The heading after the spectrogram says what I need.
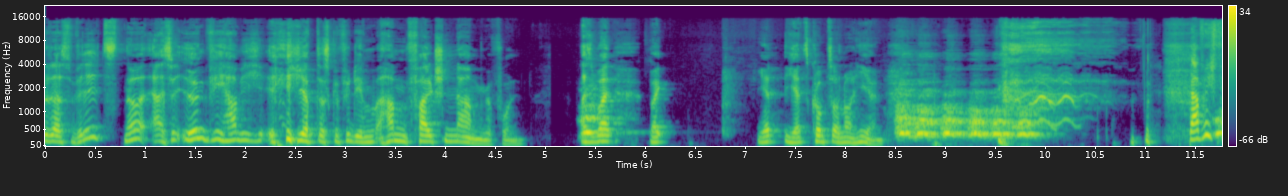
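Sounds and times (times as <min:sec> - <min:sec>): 
speech: 0:00.0 - 0:06.3, 0:07.1 - 0:08.6, 0:09.5 - 0:09.9, 0:10.8 - 0:11.7
laughter: 0:02.0 - 0:03.2, 0:05.4 - 0:05.9, 0:09.5 - 0:11.7
dog barking and yipping: 0:05.4 - 0:05.9, 0:08.5 - 0:09.9
dog whining: 0:05.4 - 0:05.9.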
